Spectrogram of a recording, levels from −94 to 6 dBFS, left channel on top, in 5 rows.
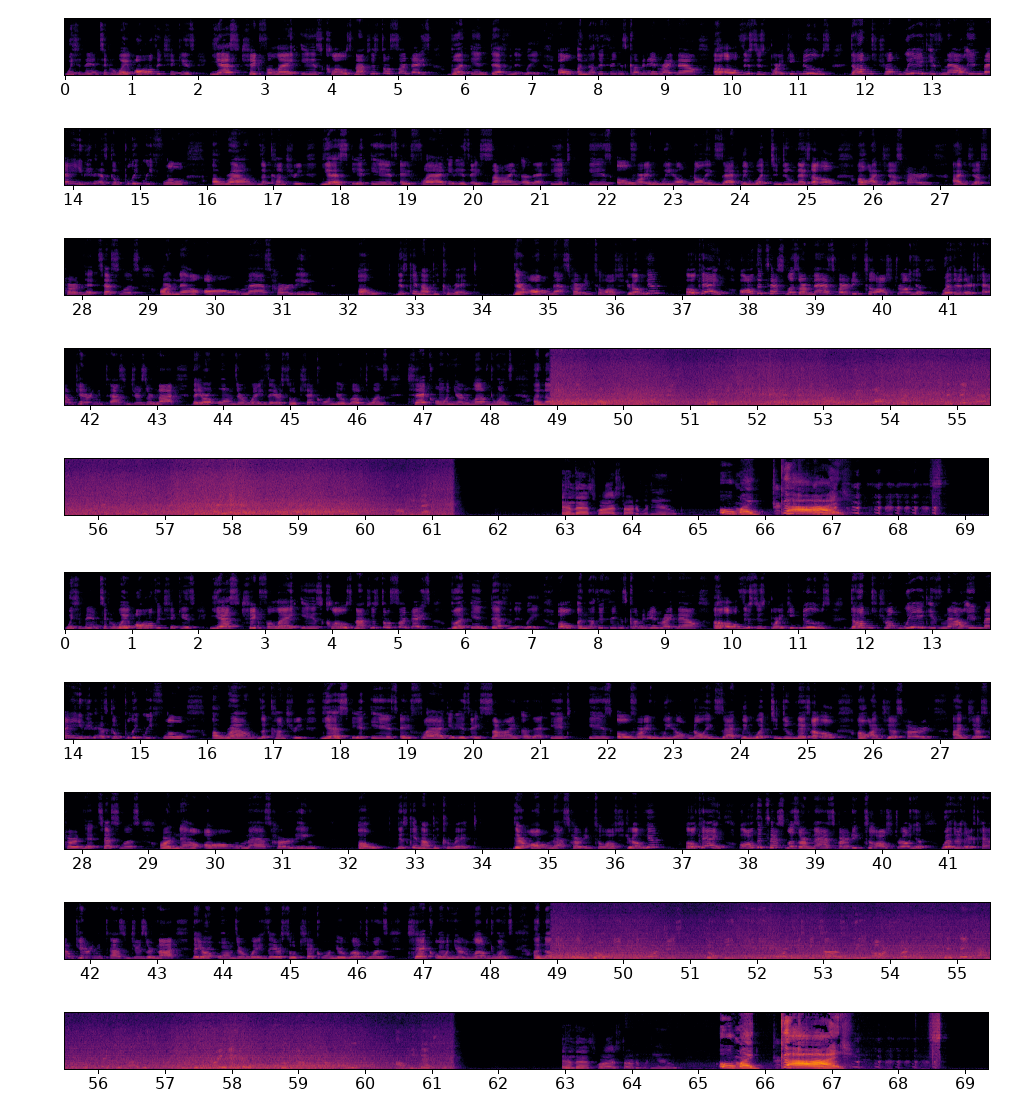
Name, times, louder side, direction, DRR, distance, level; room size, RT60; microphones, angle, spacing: voice 1, 0.0-1.9 2.2-5.4 5.7-15.7 16.1-21.4 21.7-26.9 27.2-31.5 32.1-32.5 32.7-33.8 34.5-36.7 37.1-37.6 37.9-40.6 40.9-43.2 43.5-46.4 46.8-50.9 51.2-54.5 54.8-58.3 58.7-59.9 60.4-61.3, right 1 dB, 5° right, 1.6 m, -50 dB
sound 1, 48.9-61.3, left 3 dB, 40° left, 1.2 m, -45 dB
voice 2, 62.9-64.7 66.1-68.6, left 5 dB, 55° left, 0.6 m, -50 dB
voice 3, 65.3-65.9 66.2-67.1 68.5-68.6, right 8 dB, 55° right, 0.5 m, -27 dB
16.0 x 6.9 x 7.3 m
head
